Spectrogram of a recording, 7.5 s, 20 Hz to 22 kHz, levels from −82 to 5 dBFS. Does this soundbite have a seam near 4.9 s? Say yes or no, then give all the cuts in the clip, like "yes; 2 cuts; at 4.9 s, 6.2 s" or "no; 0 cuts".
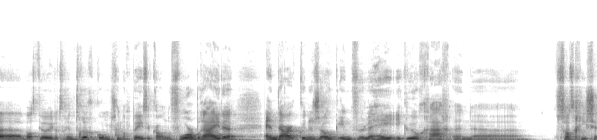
no; 1 cut; at 1.4 s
